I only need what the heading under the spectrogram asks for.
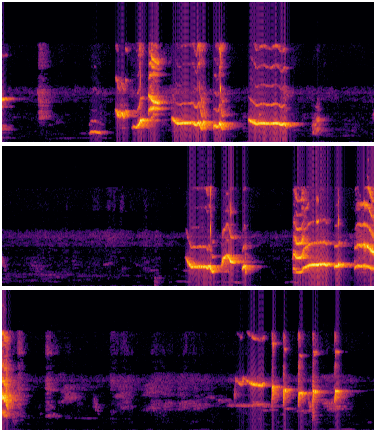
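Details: Ngeplong song of an orange-headed thrush, played as a lure: three separate phrases of varied whistles and fast twittering slurs, each about one to two seconds long, with quiet gaps between them.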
